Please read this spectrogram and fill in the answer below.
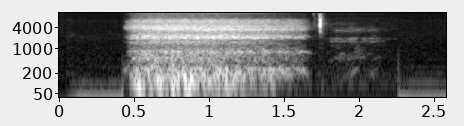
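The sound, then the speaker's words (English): A long, forceful exhale after a held breath during a breathing exercise. It is a loud, steady rush of air lasting about a second, then a brief, sharp sniff-like sound, followed by quiet breathing. “Just keep holding the breath. And then exhale.”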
